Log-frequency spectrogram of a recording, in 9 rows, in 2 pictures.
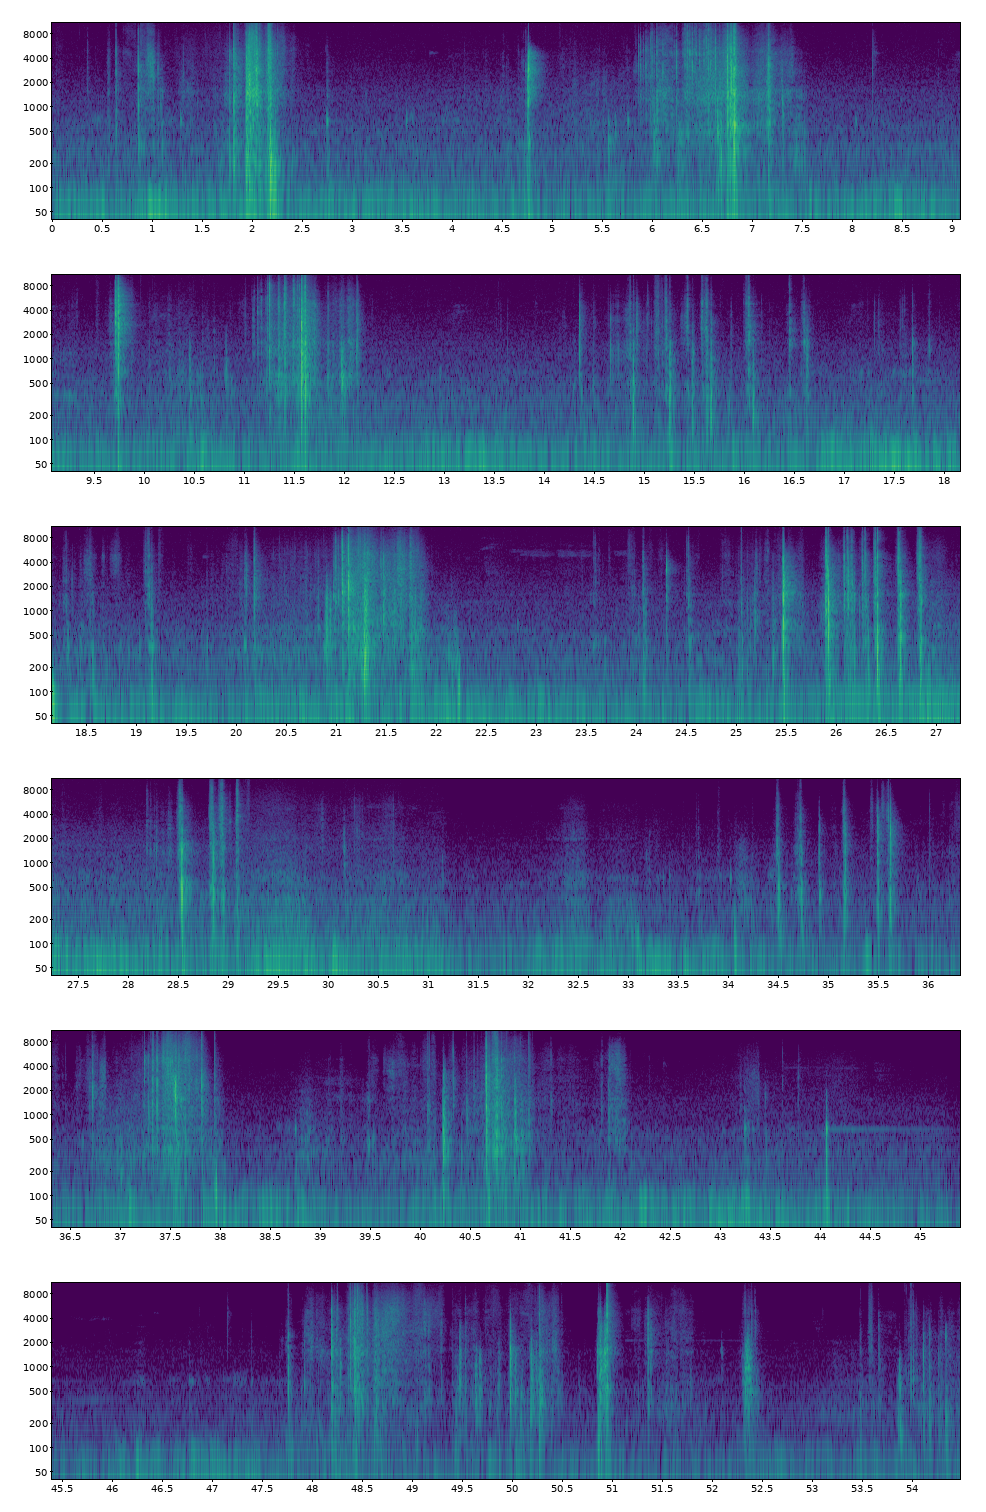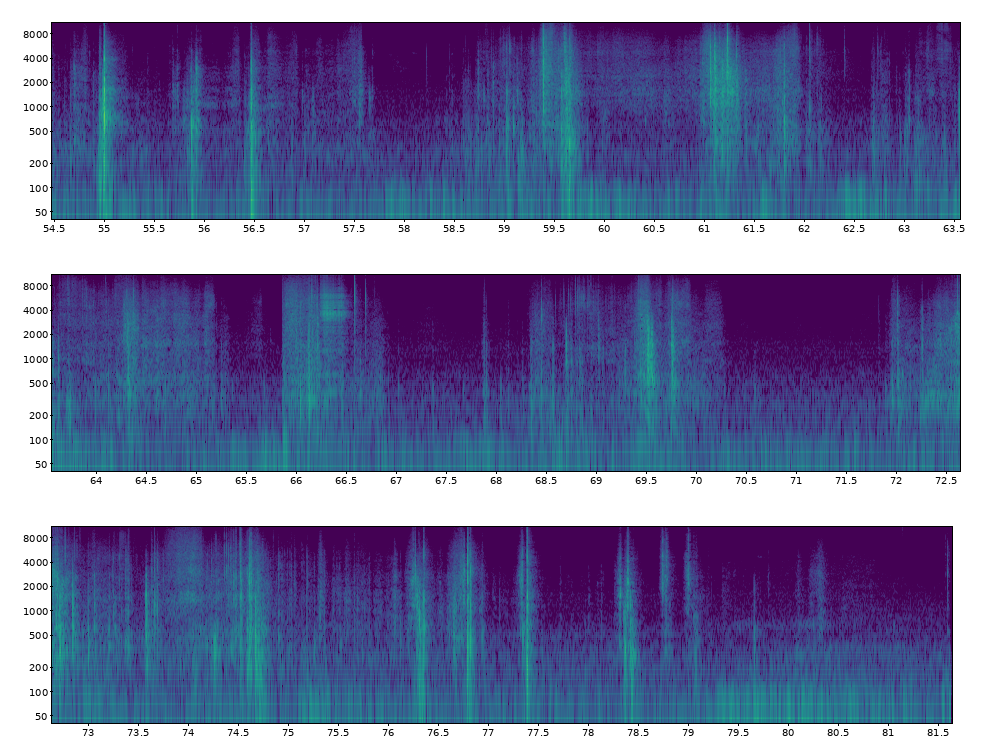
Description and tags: Turning book pages: The sound of someone loudly turning pages over in a large A3 book, loud sounds. This sound consists of several one shot variations in one take. This sound was recorded with a ZOOM H6 recorder and a RODE NTG-2 Shotgun mic. Post-processing was added in the form of a compressor in order to attenuate some of the sound's transients that caused clipping, while still keeping the rest of the sound's levels audible and vibrant. This sound was recorded by someone loudly turning a large book's pages over in a small room, while being recorded with a shotgun mic.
